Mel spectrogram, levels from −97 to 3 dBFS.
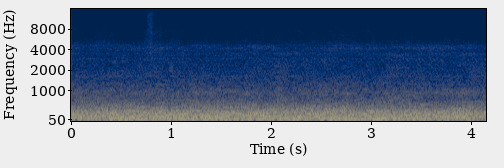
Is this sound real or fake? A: fake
